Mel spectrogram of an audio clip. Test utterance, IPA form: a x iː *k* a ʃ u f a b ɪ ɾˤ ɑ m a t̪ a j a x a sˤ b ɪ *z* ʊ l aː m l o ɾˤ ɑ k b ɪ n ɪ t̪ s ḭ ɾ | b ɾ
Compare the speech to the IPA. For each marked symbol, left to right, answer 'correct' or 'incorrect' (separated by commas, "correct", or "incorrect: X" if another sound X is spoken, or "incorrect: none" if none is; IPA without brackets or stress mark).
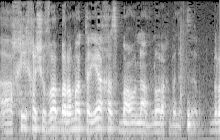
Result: incorrect: x, incorrect: ʕ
